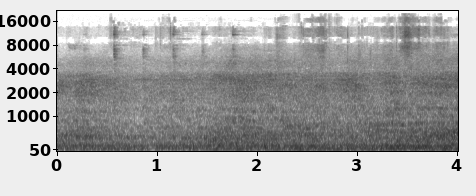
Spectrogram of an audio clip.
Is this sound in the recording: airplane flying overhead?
yes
